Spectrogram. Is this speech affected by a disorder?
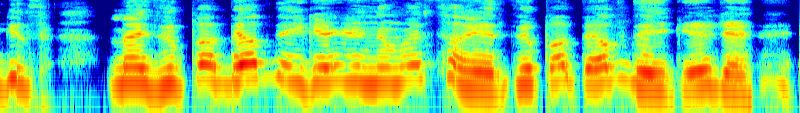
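Yes: paralysis; speech impairment.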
